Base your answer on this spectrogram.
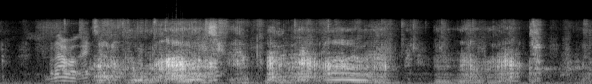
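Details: Rottweiler playing with a person, growling in rough, rumbling bursts with harmonic tones that rise and fall over several seconds, mixed with a person's raised voice calling out commands to let go.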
